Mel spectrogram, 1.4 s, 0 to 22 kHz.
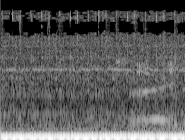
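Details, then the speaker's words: LS3/L77 V8 in a VF/VE Commodore idling on seven cylinders: heavy, uneven lope. A spray test shows one cylinder staying cold, so the misfire is from a failed fuel injector rather than the coil, which OBD had already indicated. "this one's staying as it is so it tells me that it's injector so it's not the coil it's the injector itself so that's a little bit more complicated than uh than the coil"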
